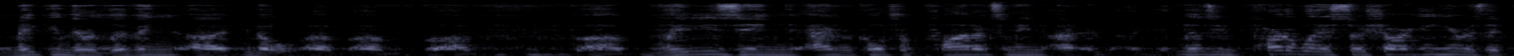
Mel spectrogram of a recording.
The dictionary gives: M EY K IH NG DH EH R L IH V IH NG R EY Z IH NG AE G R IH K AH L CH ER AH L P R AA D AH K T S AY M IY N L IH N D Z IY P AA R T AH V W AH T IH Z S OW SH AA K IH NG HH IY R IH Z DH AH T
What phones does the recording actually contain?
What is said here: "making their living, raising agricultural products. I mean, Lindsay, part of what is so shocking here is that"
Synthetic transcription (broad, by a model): M EY K IH NG DH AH R L IH V IH NG R EY Z IH NG AE G R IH K AH L CH ER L P R AA D AH K T S AY M IY N L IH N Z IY P AA R T AH V W AH T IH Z S OW SH AA K IH NG HH IY R IH Z DH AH T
